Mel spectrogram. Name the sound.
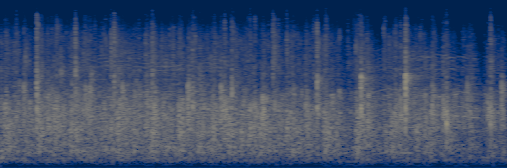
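audience applause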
